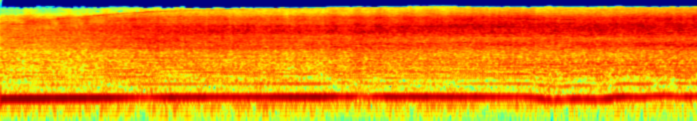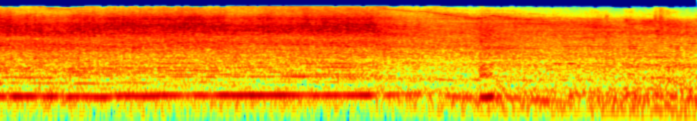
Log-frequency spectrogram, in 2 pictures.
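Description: John Deere hot stock pulling tractor's turbocharged diesel engine held at full power as it drags the weight sled: a loud steady drone with a high hiss over it. About eleven seconds in, the engine drops off as the pull ends, and a brief thump follows.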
